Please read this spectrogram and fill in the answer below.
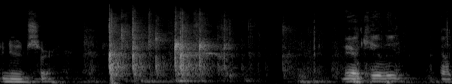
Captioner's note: applause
